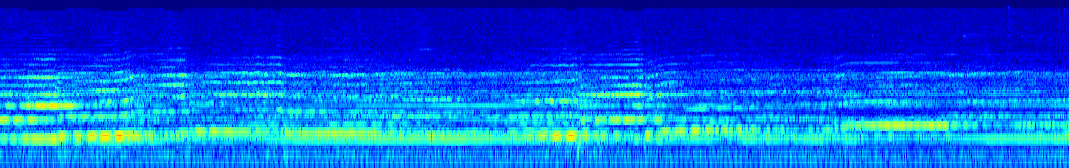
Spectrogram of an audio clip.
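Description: Bowed strings playing slow notes that slide from pitch to pitch over one steady held drone note, in an instrumental progressive-rock passage with no voice.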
